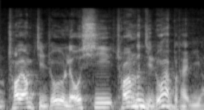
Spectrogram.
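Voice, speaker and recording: A man's pitch swings very widely as he talks at a very fast pace. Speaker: comedy venue host / emcee. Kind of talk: live audience chat show. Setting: stage with live audience.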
